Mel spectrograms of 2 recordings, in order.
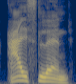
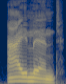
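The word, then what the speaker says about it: island: এরপরে এল আছে তাই এস বর্ণটি এখানে সাইলেন্ট আছে বা উচ্চারণ হচ্ছে না বোঝা গেল এবার চলো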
